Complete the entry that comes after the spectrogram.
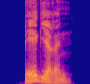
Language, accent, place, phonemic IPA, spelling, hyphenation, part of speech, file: German, Germany, Berlin, /ˈbɛlɡi̯əʁɪn/, Belgierin, Bel‧gi‧e‧rin, noun, De-Belgierin.ogg
- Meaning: Belgian (woman from Belgium)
